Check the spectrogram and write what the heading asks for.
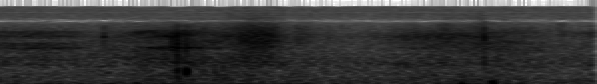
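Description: A person sniffing close to the microphone: a couple of short, soft sniffs in the first second, then quiet breathing.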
